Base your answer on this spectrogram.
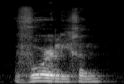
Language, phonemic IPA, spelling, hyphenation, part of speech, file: Dutch, /ˈvoːrˌli.ɣə(n)/, voorliegen, voor‧lie‧gen, verb, Nl-voorliegen.ogg
- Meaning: to lie to, to tell a lie to someone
